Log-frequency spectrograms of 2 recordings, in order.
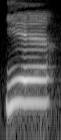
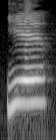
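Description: The two takes are said the same way.

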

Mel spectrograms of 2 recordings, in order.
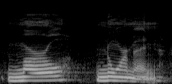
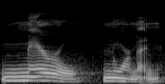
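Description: First: The first name sounds like 'Merle'. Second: The first name sounds like 'Meryl'. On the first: The speaker calls it right. "let me say it right" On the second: The speaker calls it wrong. "but I said Meryl Norman"

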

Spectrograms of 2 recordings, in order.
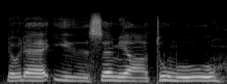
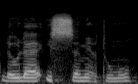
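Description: First: The dh sound is pronounced clearly before the s. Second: The dh sound is merged into the following s. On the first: "من قرأ هذه الذال من السبعة بالإظهار" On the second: "ومن ضامها"

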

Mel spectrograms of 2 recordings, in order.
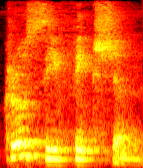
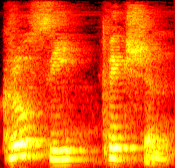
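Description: Both takes have the same delivery.

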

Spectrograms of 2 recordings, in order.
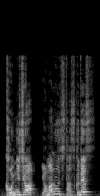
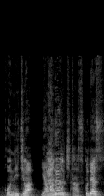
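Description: First: An energetic, loud, sporty young voice. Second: A casual voice of the student's peer. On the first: The speaker is a sporty person. "이렇게 하면은 약간 스포츠맨" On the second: The speaker is the student's friend. "내 친구가 나오면"

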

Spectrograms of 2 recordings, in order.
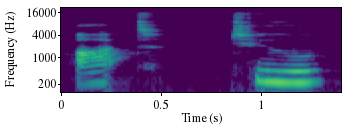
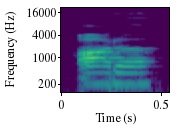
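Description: First: Both words are said clearly in full. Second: The words blend into a reduced 'oughta'.

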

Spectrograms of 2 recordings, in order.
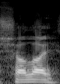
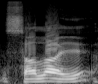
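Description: First: The name begins with a sh sound. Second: The name begins with a plain s sound. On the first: The speaker calls it right. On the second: The speaker calls it wrong.

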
